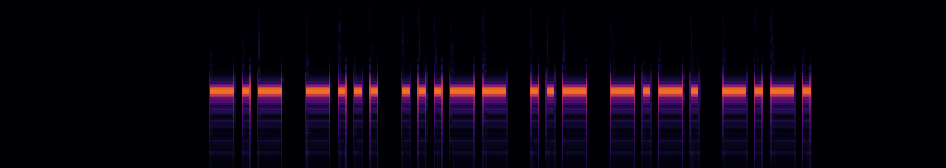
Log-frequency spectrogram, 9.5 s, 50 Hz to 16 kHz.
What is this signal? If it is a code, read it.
Morse code, heard as a keyed tone, about 15 wpm, 700 Hz. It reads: KB3UCC
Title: USA Call Signs - 6 Characters - Repeated 3x - 15wpm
